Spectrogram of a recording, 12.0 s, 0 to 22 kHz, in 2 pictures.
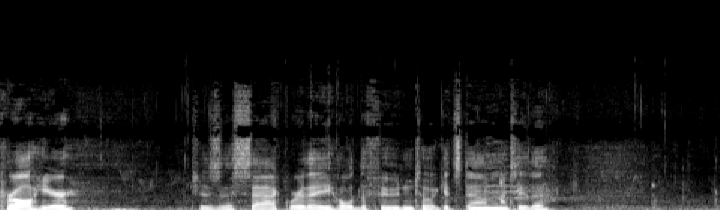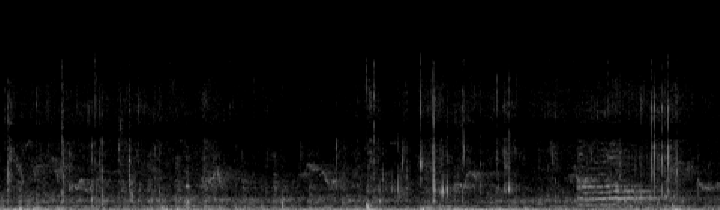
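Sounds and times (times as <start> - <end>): fingers tearing chicken skin: 9.1 - 11.8.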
